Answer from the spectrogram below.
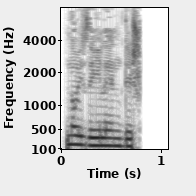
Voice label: "neuseeländisch", German; adjectives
